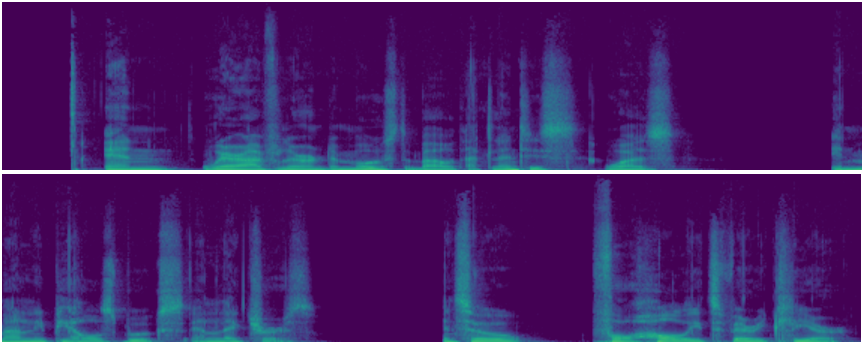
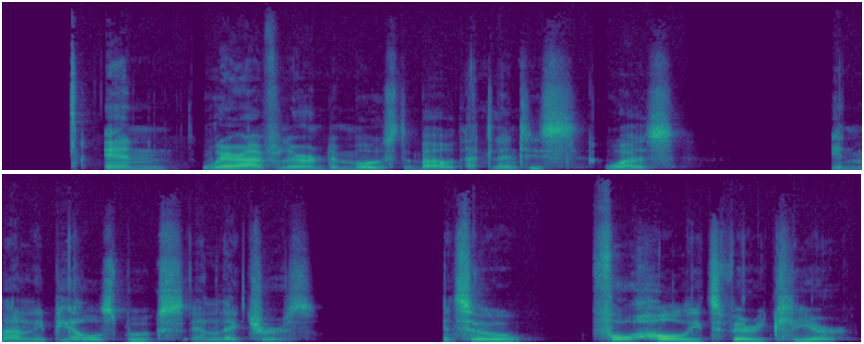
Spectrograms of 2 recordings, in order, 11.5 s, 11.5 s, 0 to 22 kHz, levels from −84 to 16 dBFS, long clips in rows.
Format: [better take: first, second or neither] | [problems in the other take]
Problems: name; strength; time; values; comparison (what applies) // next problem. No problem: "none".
first | thin; very; fading below 400 Hz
